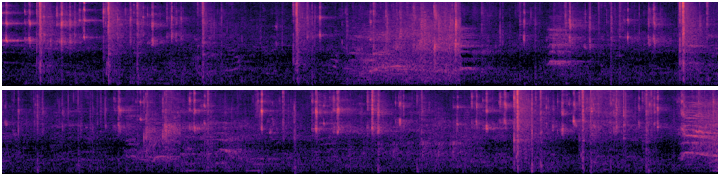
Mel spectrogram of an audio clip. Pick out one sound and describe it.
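Shoes squeak on the court floor.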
